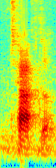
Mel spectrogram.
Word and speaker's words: TAFTA: united states for that uh tafta transatlantic free trade agreement rhymes with nafta might might sound nice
